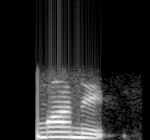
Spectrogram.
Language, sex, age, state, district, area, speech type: Manipuri, female, 30-45, Manipur, Kangpokpi, urban, conversation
